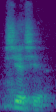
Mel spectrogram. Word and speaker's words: 谢谢: So I'm going to teach you some simple Chinese, like it is thank you, and in Chinese pronunciation is 谢谢.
